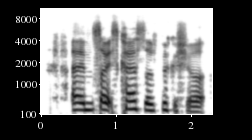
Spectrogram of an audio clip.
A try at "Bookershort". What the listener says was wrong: Bookershort, you don't pronounce the T.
